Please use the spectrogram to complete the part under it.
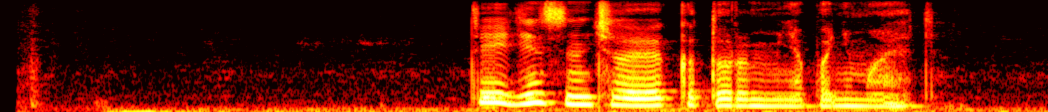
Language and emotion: Russian, sad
